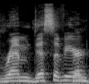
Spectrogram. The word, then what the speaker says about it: Remdesivir: But Remdesivir, is that correct? – Remdesivir? – Remdesivir? Okay.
